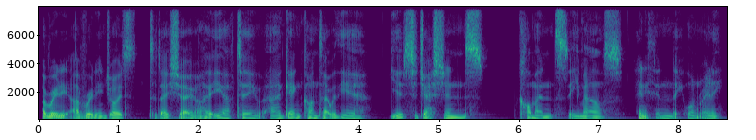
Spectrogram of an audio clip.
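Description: A man's voice: low-pitched, fairly even intonation, normal speed, gravelly, hardly any pauses, dry recording, clean studio sound. A man with a faint Birmingham accent hosting a casual solo music podcast, chatty, rambling and self-deprecating. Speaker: podcast host.

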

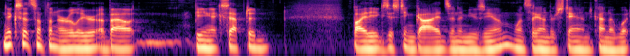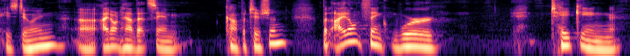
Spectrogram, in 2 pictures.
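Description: Relaxed man, casual podcast guest. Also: mid-range voice, normal speed. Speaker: guest, museum tour guide. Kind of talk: podcast conversation.

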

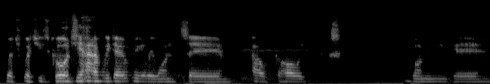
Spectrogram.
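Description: A man's voice: mid-range voice, little pitch movement, normal speed, sharp tone, low-quality recording. A middle-aged man with a Stoke-on-Trent Potteries accent, talking casually and hesitantly as an interview guest, often restarting his words. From Stoke-on-Trent, England. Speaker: podcast guest, police officer. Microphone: remote call.

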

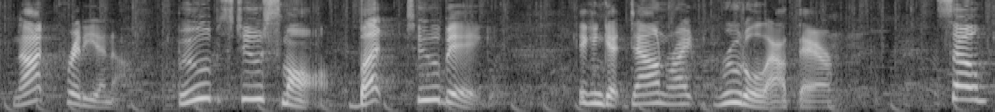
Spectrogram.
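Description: A woman's voice: sits high, pushed and bright, full character voice. An actress in her thirties playing a sly, chatty cocktail waitress and aspiring actress in an audio drama. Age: 30s. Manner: chatty, sly, sweetly condescending. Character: scheming woman bar waitress, aspiring actress.

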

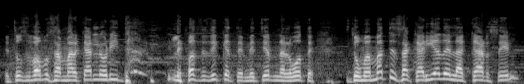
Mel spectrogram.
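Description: A man's voice: high voice, quick pace, faint music behind. A man hosting a morning radio prank show, upbeat and joking. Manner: upbeat, joking, laughing often. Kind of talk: casual radio prank banter.

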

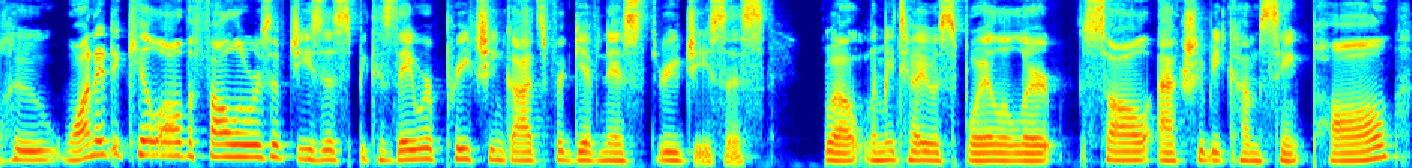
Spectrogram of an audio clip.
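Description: A woman hosting a devotional podcast, speaking earnestly to listeners and slowing down to stress scripture. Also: low voice, no echo, studio quality. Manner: addresses listeners directly. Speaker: podcast host.

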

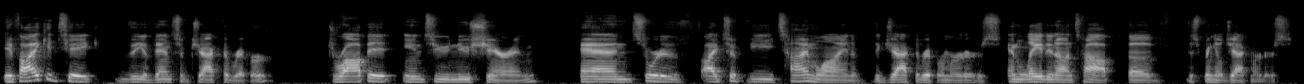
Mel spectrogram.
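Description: A man appears as an interview guest, casually telling stories with self-deprecating humor, lively energy, and quoted asides. He speaks at a medium pitch and an unhurried pace.

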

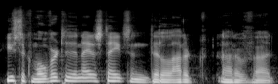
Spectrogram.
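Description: Northern Irish man, halting and fillers. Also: medium pitch, animated. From Northern Ireland. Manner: hesitant, many fillers and restarts. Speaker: school superintendent. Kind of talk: casual interview.

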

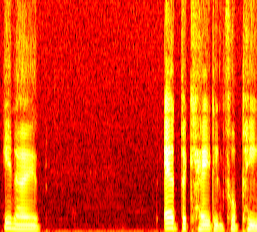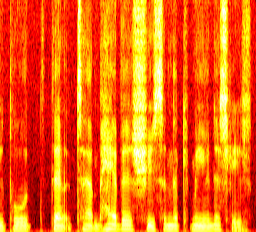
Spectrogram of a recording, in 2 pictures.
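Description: A New Zealand woman of about sixty who chairs a local board speaks earnestly and without hurry in a radio interview, pausing as she searches for words. Her bass voice is steady and dark, and the recording is dry.

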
